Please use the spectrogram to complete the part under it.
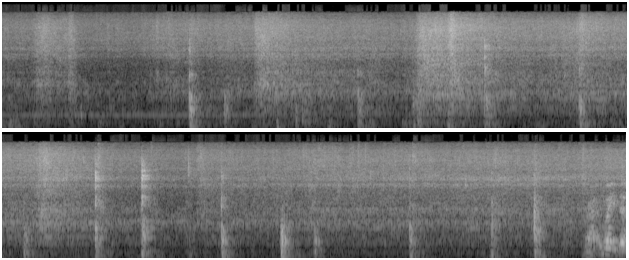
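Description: Pork adobo being stirred in a frying pan, with a steady sizzle and repeated sharp clicks and scrapes of the spoon against the pan, close and moderately loud, with no talking.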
